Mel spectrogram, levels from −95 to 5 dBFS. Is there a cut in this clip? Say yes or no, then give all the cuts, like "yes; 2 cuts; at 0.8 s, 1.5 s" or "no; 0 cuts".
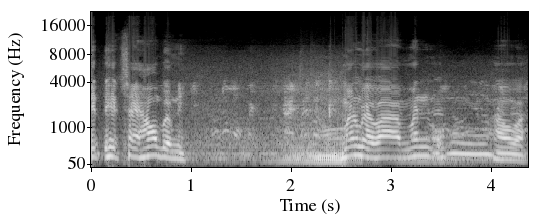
no; 0 cuts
